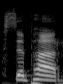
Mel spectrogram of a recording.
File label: "sapar", Archi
